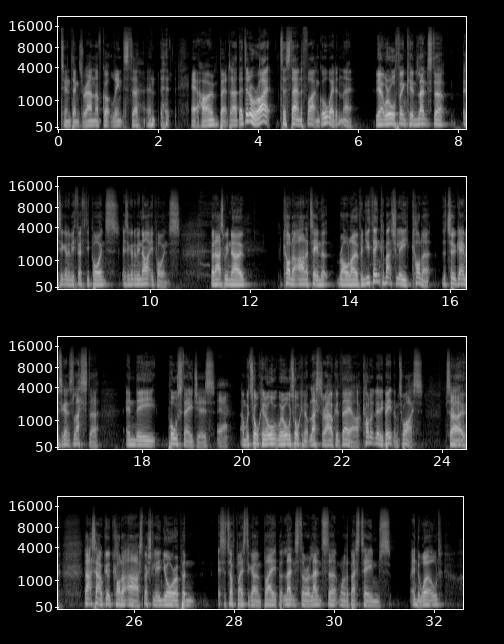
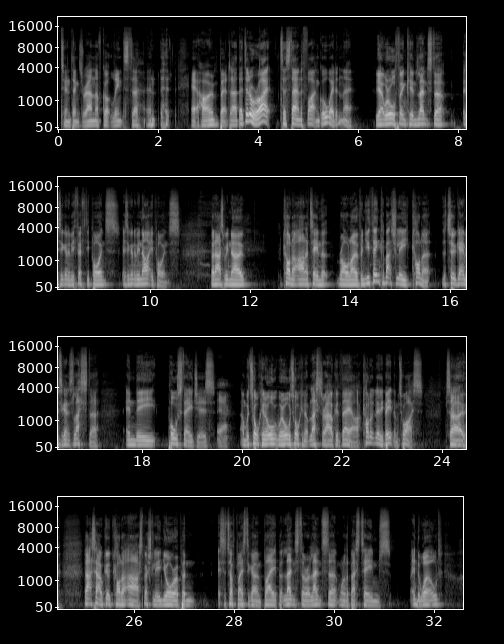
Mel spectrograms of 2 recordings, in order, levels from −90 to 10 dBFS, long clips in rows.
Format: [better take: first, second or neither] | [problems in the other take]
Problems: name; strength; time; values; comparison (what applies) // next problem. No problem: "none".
neither | none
